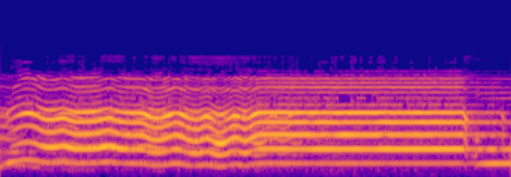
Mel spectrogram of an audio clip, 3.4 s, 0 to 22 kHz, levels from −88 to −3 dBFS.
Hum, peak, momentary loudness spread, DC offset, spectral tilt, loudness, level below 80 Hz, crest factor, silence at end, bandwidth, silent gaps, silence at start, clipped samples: none; -6 dBFS; 2 LU; under 0.1%; 2.5 dB/octave; -16 LUFS; -76 dBFS; 12 dB; 0 s; 6 kHz; none; 0 s; under 0.1%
